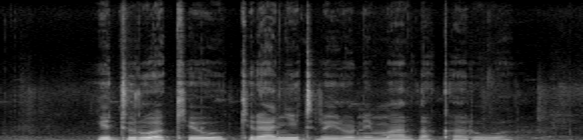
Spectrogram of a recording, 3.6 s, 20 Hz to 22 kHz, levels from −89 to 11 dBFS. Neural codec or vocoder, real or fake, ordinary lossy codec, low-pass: none; real; none; none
